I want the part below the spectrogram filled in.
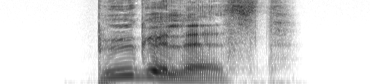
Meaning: second-person singular subjunctive I of bügeln
- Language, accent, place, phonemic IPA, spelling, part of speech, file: German, Germany, Berlin, /ˈbyːɡələst/, bügelest, verb, De-bügelest.ogg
